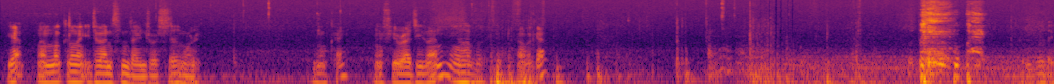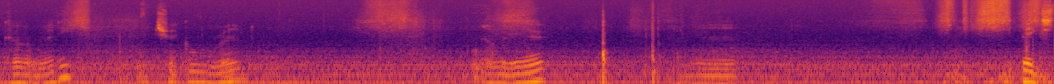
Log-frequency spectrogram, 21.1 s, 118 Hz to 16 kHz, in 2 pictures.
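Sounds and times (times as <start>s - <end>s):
car rumble inside cabin: 0.0s - 21.0s
person murmuring: 17.3s - 18.0s.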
